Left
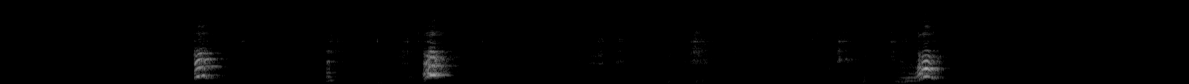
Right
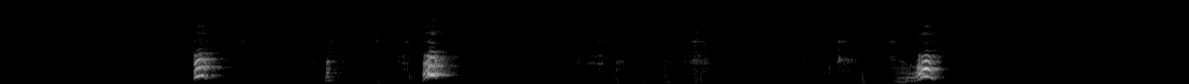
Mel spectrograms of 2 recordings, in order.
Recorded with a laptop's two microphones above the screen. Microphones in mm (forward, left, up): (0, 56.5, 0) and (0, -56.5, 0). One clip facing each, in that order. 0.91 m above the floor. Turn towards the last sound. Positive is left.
turn(degrees=-40)  # may be behind; listen again after turning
